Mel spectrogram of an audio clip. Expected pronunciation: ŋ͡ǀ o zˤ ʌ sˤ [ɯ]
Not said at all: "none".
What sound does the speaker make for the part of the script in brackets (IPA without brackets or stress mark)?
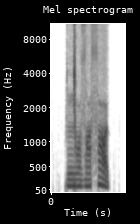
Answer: ɯ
